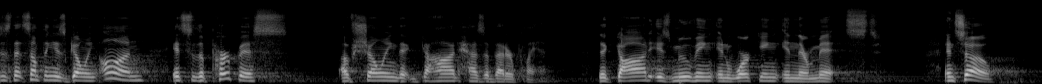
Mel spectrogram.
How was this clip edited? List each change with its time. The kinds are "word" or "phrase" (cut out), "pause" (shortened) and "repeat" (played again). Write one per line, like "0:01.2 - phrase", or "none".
none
